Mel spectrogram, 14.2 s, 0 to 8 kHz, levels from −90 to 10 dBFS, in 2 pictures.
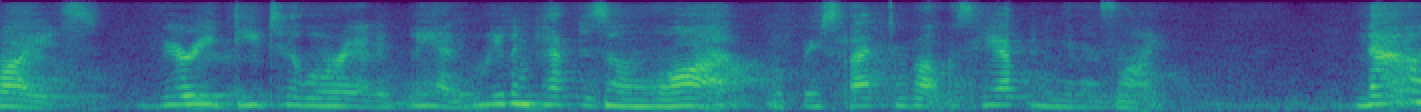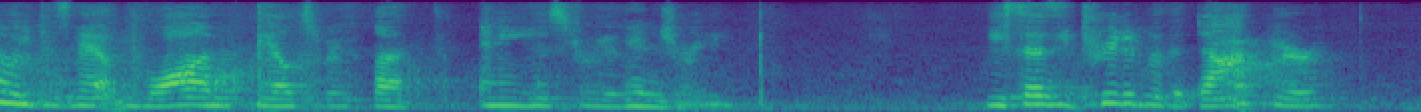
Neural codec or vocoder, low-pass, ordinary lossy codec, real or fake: codec, 44.1 kHz, 2.6 kbps, DAC; 7.2 kHz; MP3, 48 kbps; fake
